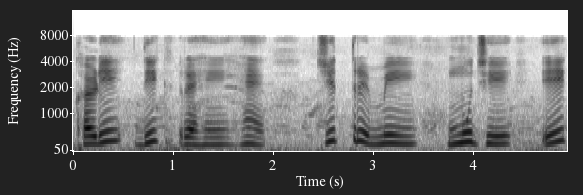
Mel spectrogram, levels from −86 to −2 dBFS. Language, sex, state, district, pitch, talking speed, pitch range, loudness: Hindi, female, Madhya Pradesh, Katni, 215 Hz, 95 wpm, 200-260 Hz, -18 LUFS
